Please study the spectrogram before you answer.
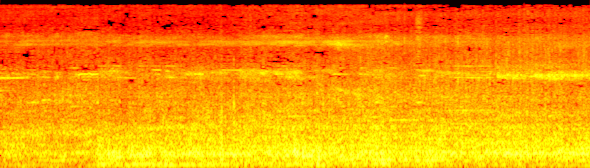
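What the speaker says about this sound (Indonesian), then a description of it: "Kereta api Cocok Charlesnya jadi jalan" A Cocok Charles toy train, part of a multi-express set, runs along its track with a steady, continuous mechanical rumble and whir, close and fairly loud throughout with no pauses.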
